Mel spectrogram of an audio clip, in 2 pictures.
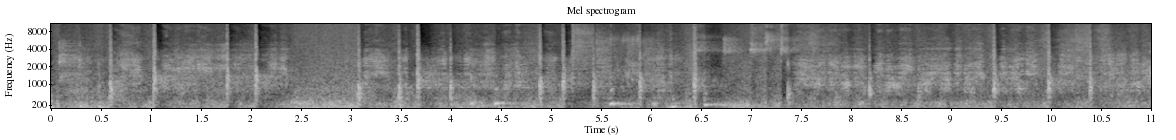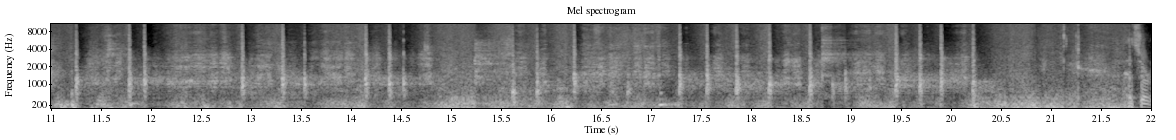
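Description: Chalk writing on a blackboard: a long, irregular run of sharp taps and scratches as a line of words is written.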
